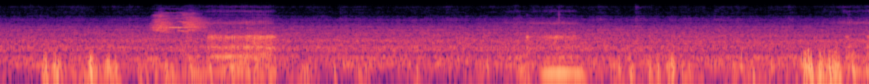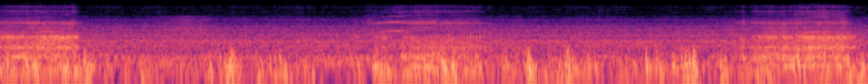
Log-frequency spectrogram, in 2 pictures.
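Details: St. Bernard dog in deep sleep after tiring out: loud, rough snoring breaths repeating every few seconds, with some background noise.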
